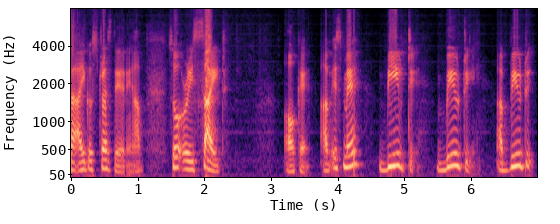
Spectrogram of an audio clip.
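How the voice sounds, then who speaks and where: A man teaching English pronunciation, repeating example words slowly and asking and answering his own questions. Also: a little high, fairly bright tone. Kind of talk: classroom explanation.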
